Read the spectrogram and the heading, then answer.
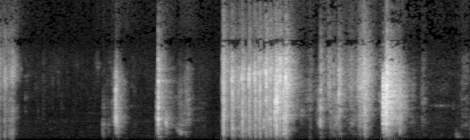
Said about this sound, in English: so while I'm shuffling, the expectation is that you're going to think about a question. Think about the energy around your question. Think about me shuffling the cards, and we will see what the cards have to say for you.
